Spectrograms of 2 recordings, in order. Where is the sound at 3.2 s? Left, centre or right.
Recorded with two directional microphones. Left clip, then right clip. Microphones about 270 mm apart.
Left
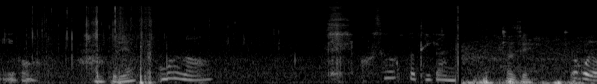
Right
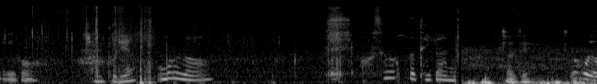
Right.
